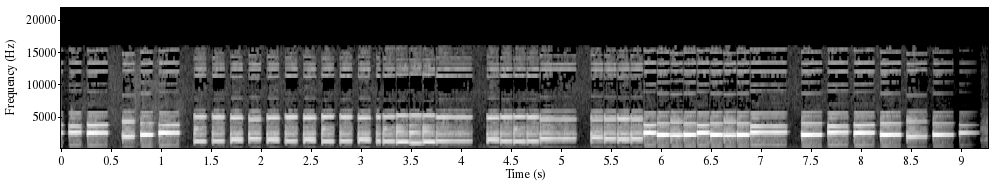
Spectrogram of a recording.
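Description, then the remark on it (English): A water-resistant talking watch's musical alarm tone: a loud electronic melody of rapid, bright beeping notes plays in quick repeating bursts, with short pauses between phrases, clear with no voices. “Choose to wake up to buzzer alarm or one of two musical tones.”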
